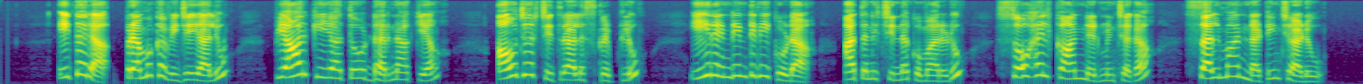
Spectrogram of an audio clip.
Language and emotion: Telugu, neutral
